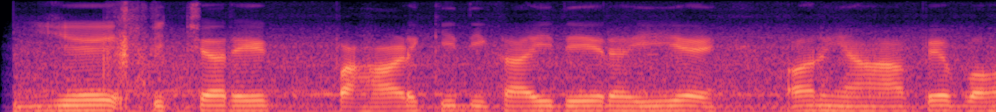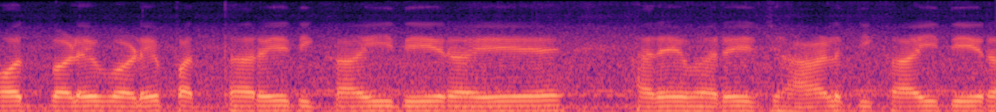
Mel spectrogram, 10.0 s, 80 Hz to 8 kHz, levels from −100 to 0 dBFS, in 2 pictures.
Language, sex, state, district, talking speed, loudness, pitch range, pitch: Hindi, male, Maharashtra, Nagpur, 155 wpm, -22 LUFS, 120-125 Hz, 120 Hz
